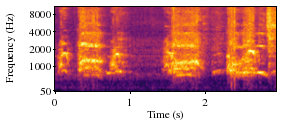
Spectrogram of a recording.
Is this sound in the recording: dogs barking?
yes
